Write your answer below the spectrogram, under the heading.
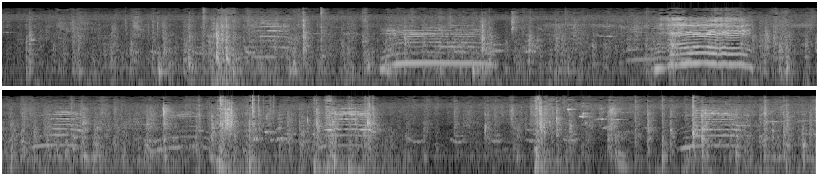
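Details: Goats on a backyard farm in the Philippines, calling in the morning before being let out: several wavering, quavering bleats of varied pitch overlap, with background music and clattering throughout.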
